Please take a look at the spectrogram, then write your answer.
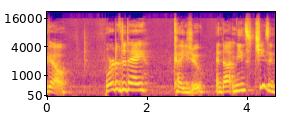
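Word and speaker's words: queijo: kou it's completely different cheese we call it kuu in Portuguese and it's spelled oh boy Q U EI i j o I think I said it right sometimes it's weird sometimes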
